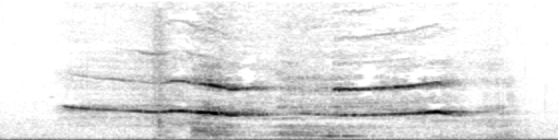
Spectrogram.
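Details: Max, a pet Great Dane, complains indoors about getting out of bed after his afternoon nap: a long, thin, high-pitched squeaky whine that wavers and swells twice over nearly three seconds, with a steady low electrical hum behind it.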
